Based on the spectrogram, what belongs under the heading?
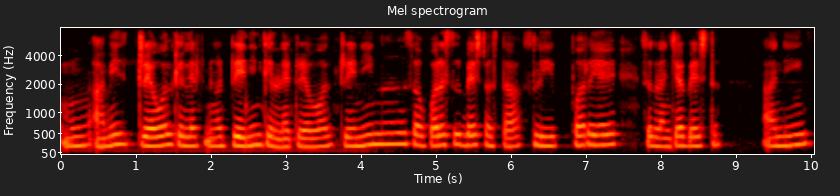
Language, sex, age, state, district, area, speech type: Goan Konkani, female, 30-45, Goa, Quepem, rural, spontaneous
